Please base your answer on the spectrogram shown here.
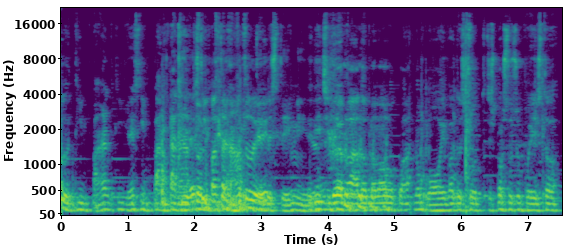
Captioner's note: laughs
